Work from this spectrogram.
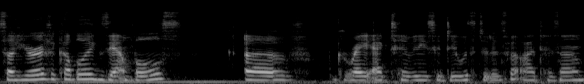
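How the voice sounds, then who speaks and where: A woman speaks at a fairly slow pace with a medium pitch and ordinary pitch variation. Her voice is somewhat breathy and shaky. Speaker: student presenting a case study. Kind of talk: class presentation. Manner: shaky voice.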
